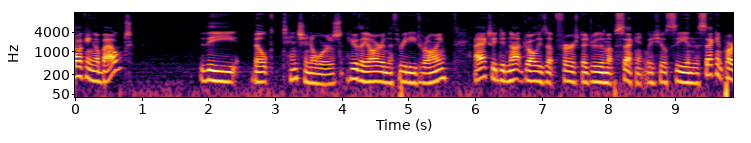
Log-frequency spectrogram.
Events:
[0.00, 0.92] man speaking
[0.00, 9.85] mechanisms
[0.95, 1.27] breathing
[1.86, 2.47] man speaking
[2.65, 2.98] man speaking
[3.09, 3.93] man speaking
[4.06, 5.56] man speaking
[5.65, 5.90] breathing
[5.98, 7.09] man speaking
[7.22, 9.85] man speaking
[7.88, 7.98] tick

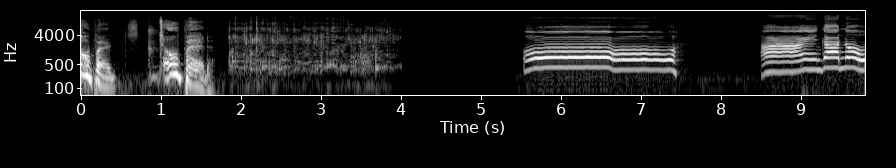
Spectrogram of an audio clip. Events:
[0.00, 0.66] man speaking
[0.00, 1.74] background noise
[0.74, 0.91] generic impact sounds
[0.90, 1.61] man speaking
[1.75, 3.90] water
[5.35, 9.80] mechanisms
[5.43, 7.47] singing
[8.41, 9.80] singing

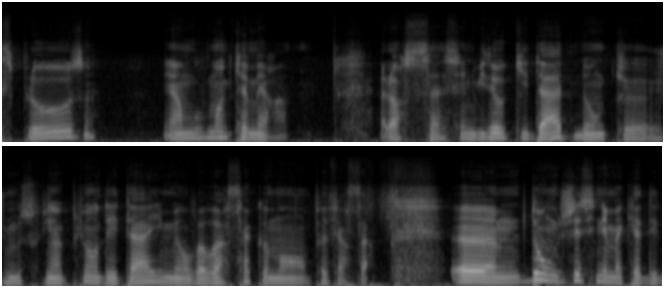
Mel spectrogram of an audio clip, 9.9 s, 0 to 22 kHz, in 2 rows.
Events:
[0.00, 9.91] mechanisms
[0.01, 0.68] man speaking
[1.14, 2.31] man speaking
[2.40, 2.79] breathing
[2.79, 7.74] man speaking
[7.78, 8.23] breathing
[8.28, 9.91] man speaking

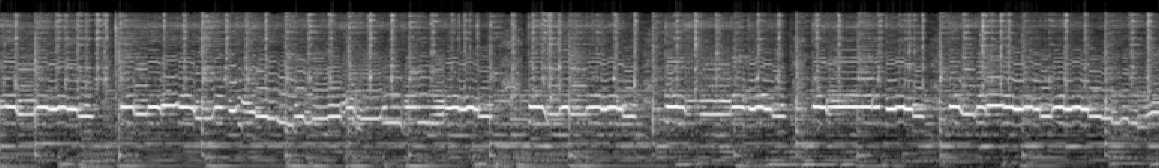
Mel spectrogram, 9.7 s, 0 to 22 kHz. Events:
[0.00, 9.65] music

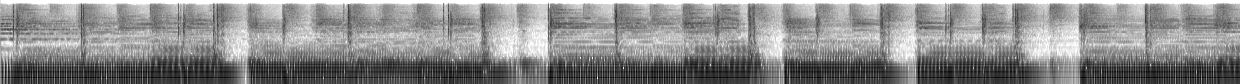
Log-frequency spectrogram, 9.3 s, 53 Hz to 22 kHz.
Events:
[0.00, 9.30] music

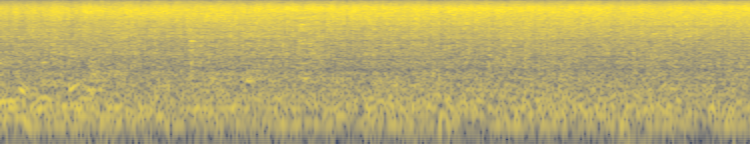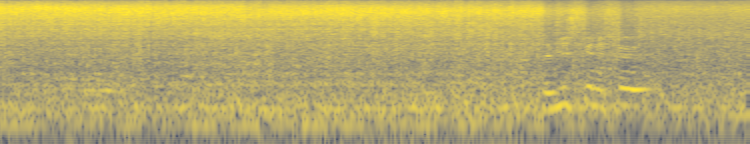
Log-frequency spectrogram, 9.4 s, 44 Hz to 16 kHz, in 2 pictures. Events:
[0.00, 9.35] mechanisms
[0.00, 9.35] sizzle
[1.08, 1.55] man speaking
[1.68, 2.16] man speaking
[2.40, 2.64] man speaking
[3.18, 3.58] man speaking
[3.86, 4.03] man speaking
[7.17, 7.40] man speaking

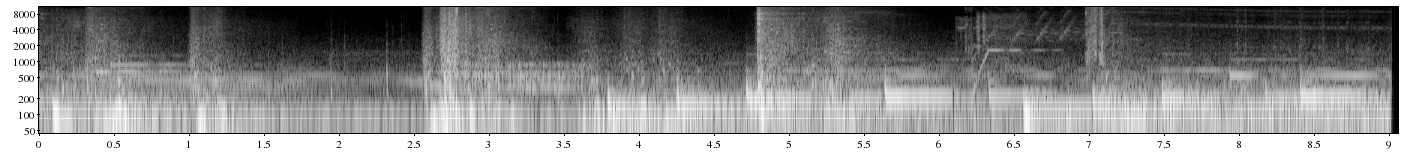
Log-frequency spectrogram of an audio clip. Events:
[0.00, 0.68] sound effect
[0.00, 8.98] video game sound
[0.00, 8.99] music
[0.97, 1.35] sound effect
[1.47, 1.58] tap
[1.84, 1.94] tap
[2.24, 2.32] tap
[2.52, 4.40] sound effect
[4.69, 5.69] sound effect
[6.07, 8.98] sound effect

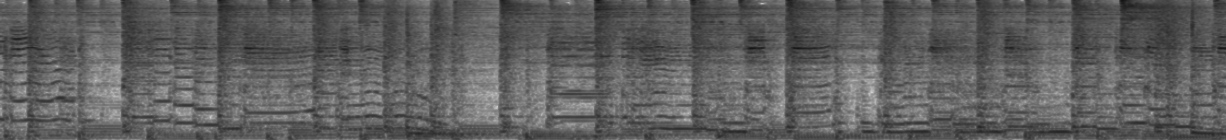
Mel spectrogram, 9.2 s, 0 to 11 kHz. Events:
[0.00, 9.15] music

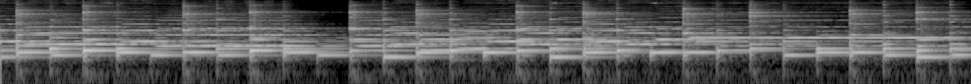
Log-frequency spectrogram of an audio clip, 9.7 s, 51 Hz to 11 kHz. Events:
[0.00, 9.71] music

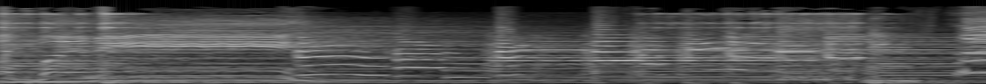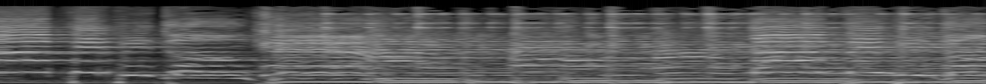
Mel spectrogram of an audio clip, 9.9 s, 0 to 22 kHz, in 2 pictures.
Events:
[0.00, 9.85] music
[0.16, 1.40] male singing
[4.74, 6.79] male singing
[8.66, 9.85] male singing

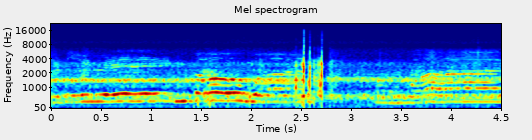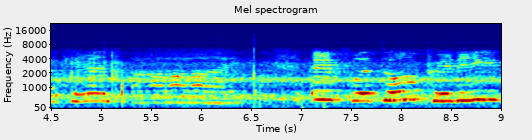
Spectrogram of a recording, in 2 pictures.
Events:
[0.00, 2.50] child singing
[0.00, 9.00] mechanisms
[1.36, 1.88] generic impact sounds
[2.37, 2.75] generic impact sounds
[3.21, 6.43] child singing
[4.19, 4.32] tick
[4.58, 4.83] generic impact sounds
[5.01, 5.26] generic impact sounds
[5.58, 5.69] generic impact sounds
[6.49, 6.58] tick
[6.69, 6.98] breathing
[6.83, 7.28] generic impact sounds
[7.04, 9.00] child singing

